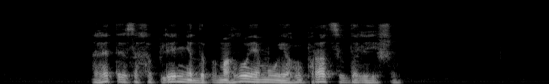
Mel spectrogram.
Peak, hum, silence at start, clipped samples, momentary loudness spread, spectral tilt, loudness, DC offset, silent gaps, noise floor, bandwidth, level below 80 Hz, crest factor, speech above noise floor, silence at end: -8 dBFS; none; 0.95 s; under 0.1%; 12 LU; -7 dB/octave; -28 LUFS; under 0.1%; none; -73 dBFS; 7.6 kHz; -48 dBFS; 22 dB; 46 dB; 1.5 s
